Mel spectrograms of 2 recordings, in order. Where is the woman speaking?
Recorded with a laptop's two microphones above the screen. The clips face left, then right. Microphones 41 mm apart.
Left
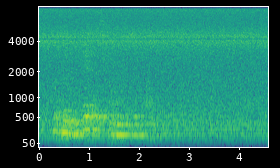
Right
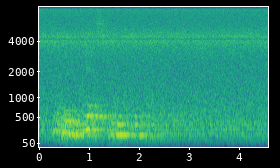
25° left (ahead or behind), 5 m.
